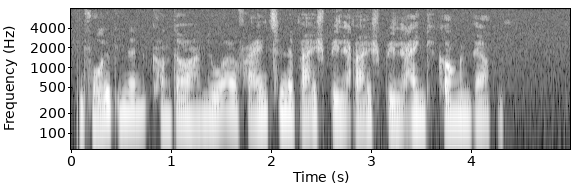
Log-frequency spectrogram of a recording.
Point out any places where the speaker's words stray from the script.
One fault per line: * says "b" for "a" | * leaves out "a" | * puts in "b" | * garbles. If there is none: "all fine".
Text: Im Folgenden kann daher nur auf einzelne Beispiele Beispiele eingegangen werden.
all fine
